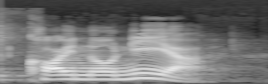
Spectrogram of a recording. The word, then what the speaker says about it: koinonia: The word for fellowship in Greek, right, is koinonia. I spell it for you. K-O-I-N-O-N-I-A.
